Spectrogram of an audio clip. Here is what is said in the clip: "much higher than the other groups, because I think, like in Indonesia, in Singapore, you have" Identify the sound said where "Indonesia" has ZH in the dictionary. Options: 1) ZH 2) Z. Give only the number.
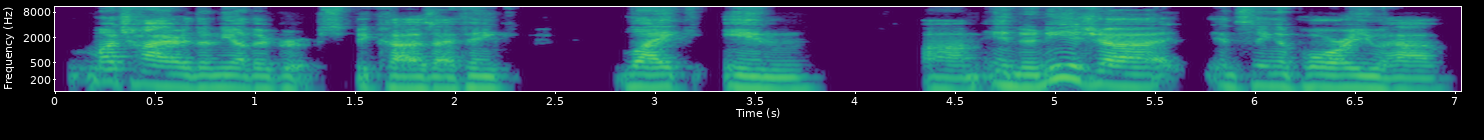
1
